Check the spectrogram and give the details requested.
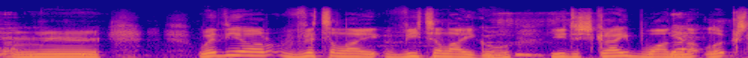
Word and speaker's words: vitiligo: With your vitiligo, is it vitiligo? Is that how you pronounce it?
